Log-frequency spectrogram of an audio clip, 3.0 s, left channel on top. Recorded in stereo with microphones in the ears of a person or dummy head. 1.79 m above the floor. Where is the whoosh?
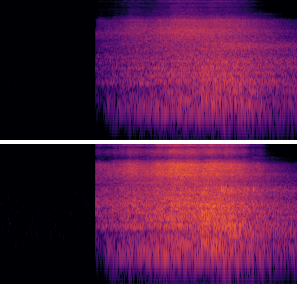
50° right (ahead or behind), 0.7 m.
